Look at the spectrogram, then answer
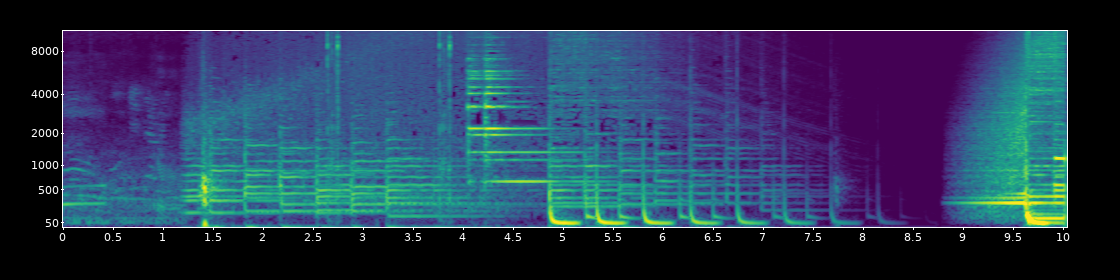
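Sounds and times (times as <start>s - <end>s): bell-like notification chime: 4.1s - 5.5s
electronic music with kick drum: 4.8s - 7.4s, 9.6s - 10.0s.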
